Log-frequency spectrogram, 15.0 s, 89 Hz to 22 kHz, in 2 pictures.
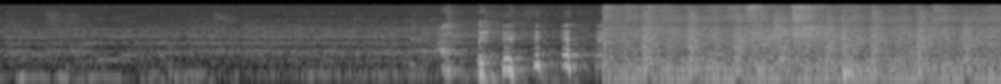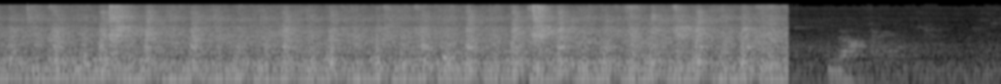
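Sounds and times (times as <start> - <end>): treadmill motor hum: 0.0 - 13.4
treadmill belt clatter: 4.6 - 13.4.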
